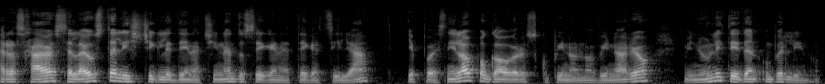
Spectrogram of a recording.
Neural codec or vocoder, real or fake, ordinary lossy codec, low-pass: none; real; MP3, 96 kbps; 19.8 kHz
